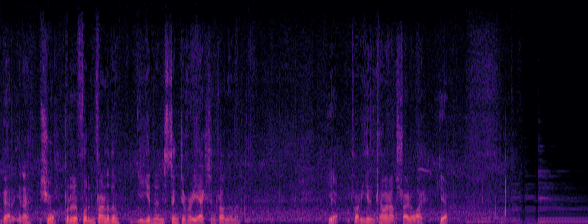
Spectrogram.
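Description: A man speaks calmly close by, outdoors.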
